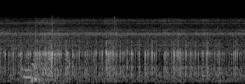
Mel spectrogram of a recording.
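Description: Gas-fired live-steam garden-scale locomotive hissing steadily as steam vents, with steam now also coming from its chimney. A short falling sound comes near the start.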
